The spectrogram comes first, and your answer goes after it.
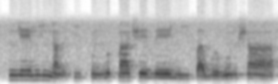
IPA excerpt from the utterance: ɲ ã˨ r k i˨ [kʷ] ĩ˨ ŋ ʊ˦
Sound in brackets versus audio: correct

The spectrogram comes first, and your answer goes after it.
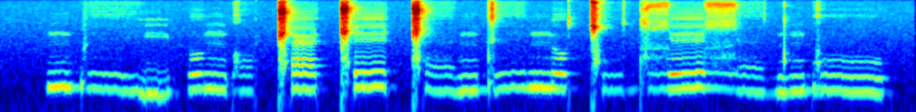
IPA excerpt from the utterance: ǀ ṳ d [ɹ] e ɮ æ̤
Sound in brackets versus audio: incorrect: ɮ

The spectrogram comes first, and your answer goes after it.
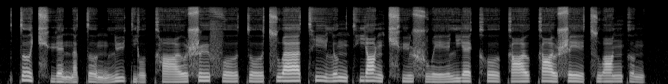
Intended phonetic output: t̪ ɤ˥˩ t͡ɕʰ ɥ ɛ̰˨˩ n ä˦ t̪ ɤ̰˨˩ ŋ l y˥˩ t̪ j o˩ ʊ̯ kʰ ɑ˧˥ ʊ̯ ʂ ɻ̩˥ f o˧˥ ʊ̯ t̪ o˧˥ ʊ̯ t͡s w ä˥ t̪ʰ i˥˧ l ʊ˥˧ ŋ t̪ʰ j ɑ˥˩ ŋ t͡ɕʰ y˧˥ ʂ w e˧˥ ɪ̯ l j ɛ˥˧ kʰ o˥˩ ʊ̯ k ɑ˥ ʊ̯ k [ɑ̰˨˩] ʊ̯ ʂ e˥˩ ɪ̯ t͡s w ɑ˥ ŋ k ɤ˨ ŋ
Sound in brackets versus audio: incorrect: ɑ˥˧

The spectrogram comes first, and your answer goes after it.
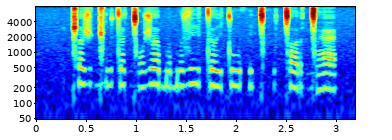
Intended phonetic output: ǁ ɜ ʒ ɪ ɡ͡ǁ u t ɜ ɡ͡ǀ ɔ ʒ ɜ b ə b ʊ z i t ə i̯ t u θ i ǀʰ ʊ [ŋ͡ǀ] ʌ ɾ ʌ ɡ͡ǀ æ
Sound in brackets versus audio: incorrect: ǀ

